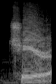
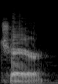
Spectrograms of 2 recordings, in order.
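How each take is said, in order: First: The vowel sounds like the one in 'ear'. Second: The vowel sounds like the one in 'air'. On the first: This is the local dialect way of saying it. "I say cheer instead of chair" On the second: This is the standard way of saying it. "instead of chair"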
